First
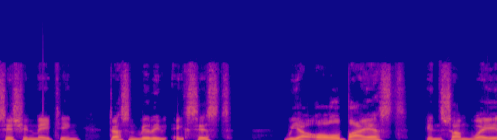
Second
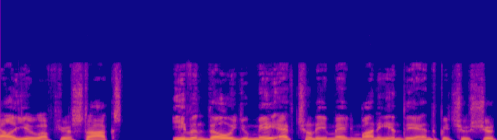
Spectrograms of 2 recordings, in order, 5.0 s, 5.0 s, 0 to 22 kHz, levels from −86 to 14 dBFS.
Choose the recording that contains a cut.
second; 1 cut; at 1.2 s

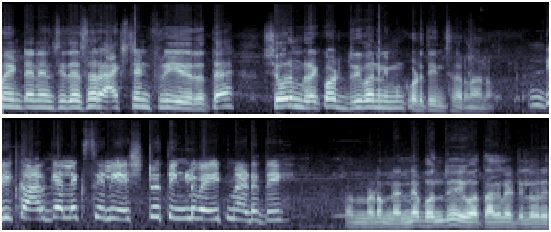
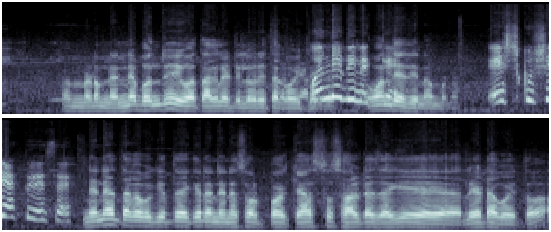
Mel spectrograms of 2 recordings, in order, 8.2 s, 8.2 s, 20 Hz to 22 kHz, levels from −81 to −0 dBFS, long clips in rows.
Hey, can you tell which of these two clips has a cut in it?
first; 1 cut; at 3.9 s

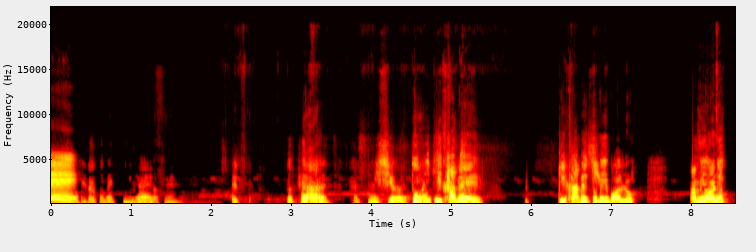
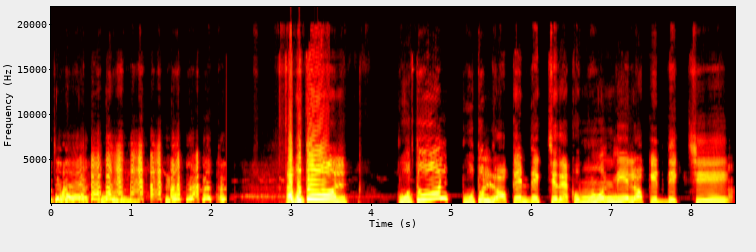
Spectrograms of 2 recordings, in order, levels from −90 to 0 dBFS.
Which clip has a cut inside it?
second; 1 cut; at 2.4 s

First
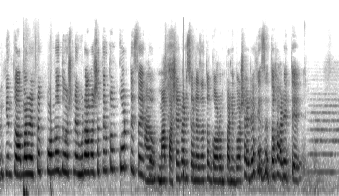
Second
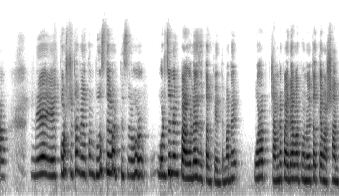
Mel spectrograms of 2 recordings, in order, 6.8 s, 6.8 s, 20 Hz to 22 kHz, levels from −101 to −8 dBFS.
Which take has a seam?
first; 1 cut; at 3.1 s

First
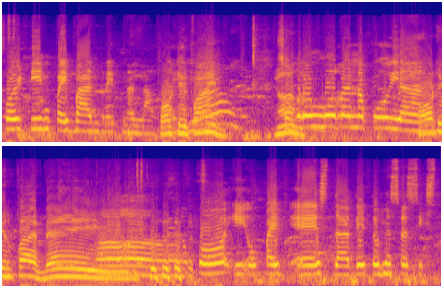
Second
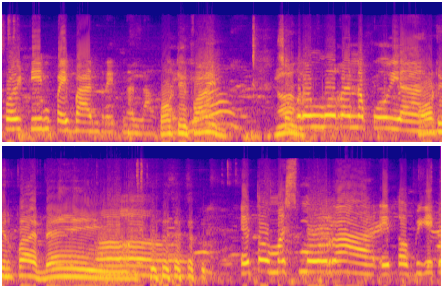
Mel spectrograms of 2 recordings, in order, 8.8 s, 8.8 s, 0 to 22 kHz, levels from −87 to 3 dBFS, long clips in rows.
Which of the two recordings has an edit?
first; 1 cut; at 6.3 s

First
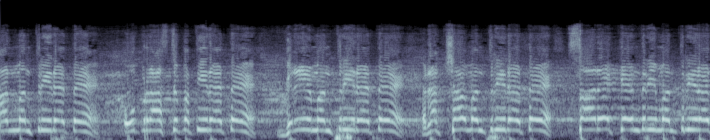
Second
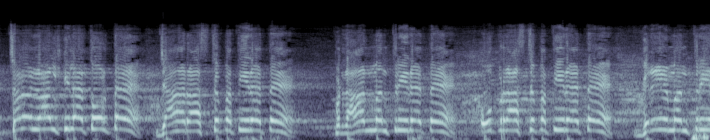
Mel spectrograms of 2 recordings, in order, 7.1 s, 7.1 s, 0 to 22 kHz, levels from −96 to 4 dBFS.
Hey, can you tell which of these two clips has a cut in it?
second; 1 cut; at 1.5 s

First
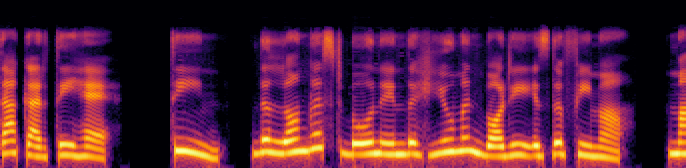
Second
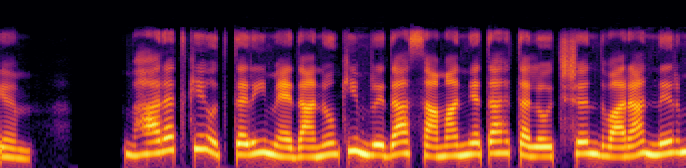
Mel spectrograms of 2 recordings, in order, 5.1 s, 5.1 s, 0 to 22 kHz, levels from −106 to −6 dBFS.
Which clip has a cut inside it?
first; 1 cut; at 1.3 s

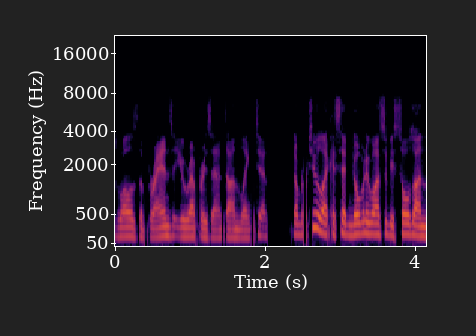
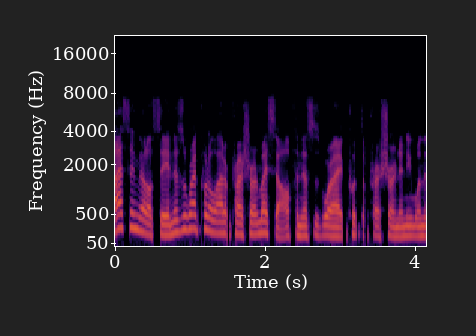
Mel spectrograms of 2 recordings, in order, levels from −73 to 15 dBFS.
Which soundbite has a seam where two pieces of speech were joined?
first; 1 cut; at 2.2 s

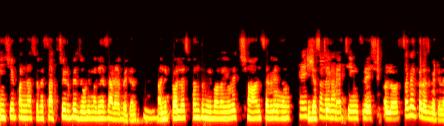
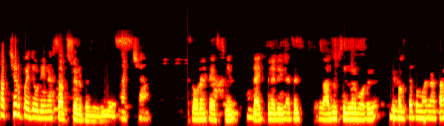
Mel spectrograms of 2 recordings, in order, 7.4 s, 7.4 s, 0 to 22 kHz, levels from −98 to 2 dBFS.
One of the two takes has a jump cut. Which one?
second; 1 cut; at 3.1 s

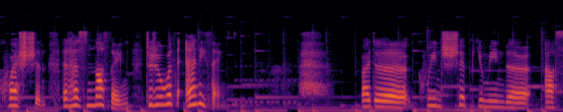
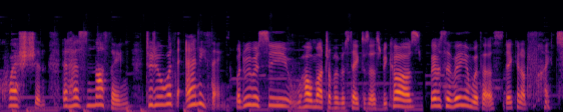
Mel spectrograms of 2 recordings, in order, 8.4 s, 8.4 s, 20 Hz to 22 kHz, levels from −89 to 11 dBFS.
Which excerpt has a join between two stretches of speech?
second; 3 cuts; at 3.4 s, 6.3 s, 7.5 s

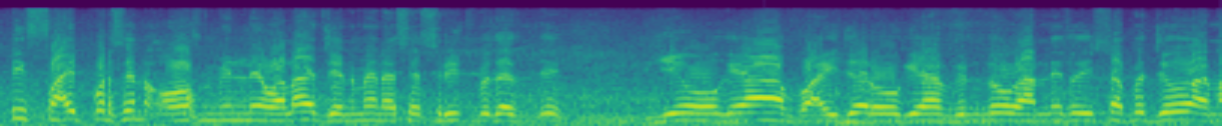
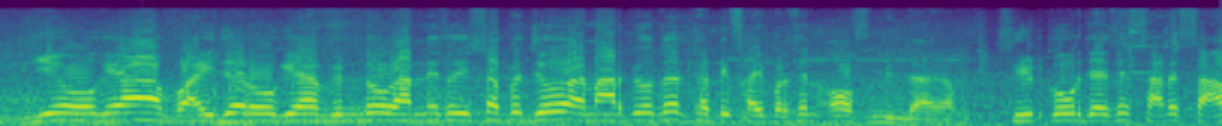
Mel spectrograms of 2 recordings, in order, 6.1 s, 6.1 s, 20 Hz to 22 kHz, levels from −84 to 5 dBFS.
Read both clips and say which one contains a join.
second; 1 cut; at 4.8 s

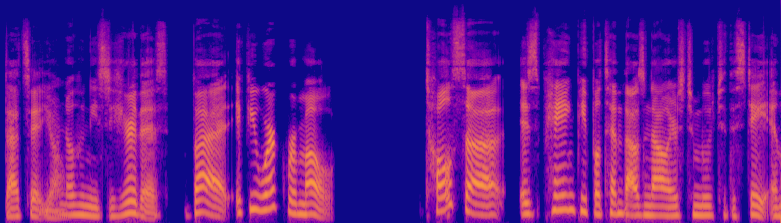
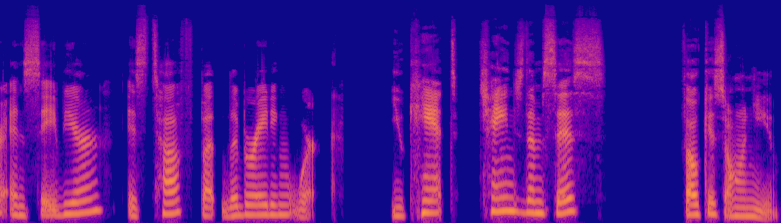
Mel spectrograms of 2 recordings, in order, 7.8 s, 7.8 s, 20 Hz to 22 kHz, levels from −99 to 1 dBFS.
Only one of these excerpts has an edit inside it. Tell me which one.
first; 1 cut; at 0.9 s

